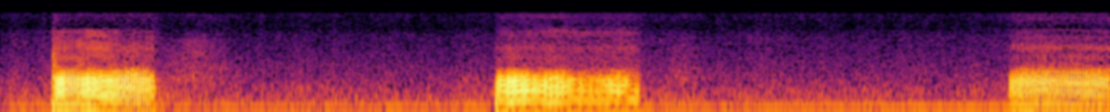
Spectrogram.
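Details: French Bulldog asleep on a couch, snoring: three loud, rough, rattling snores about five seconds apart over quiet room noise, typical of a flat-faced dog's noisy sleep breathing; snoring.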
